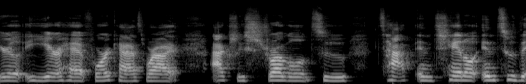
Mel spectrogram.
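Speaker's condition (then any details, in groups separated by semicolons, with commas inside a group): No condition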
